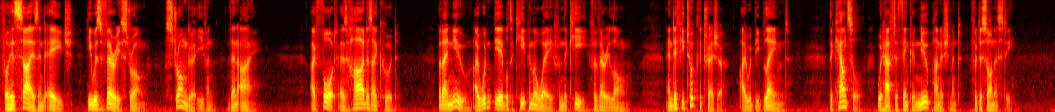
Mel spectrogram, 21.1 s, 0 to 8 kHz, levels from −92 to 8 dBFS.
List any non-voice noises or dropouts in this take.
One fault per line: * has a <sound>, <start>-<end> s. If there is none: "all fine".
all fine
